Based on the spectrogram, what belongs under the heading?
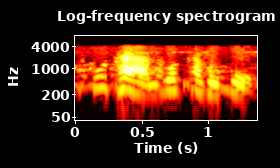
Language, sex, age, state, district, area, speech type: Bodo, female, 45-60, Assam, Chirang, rural, conversation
